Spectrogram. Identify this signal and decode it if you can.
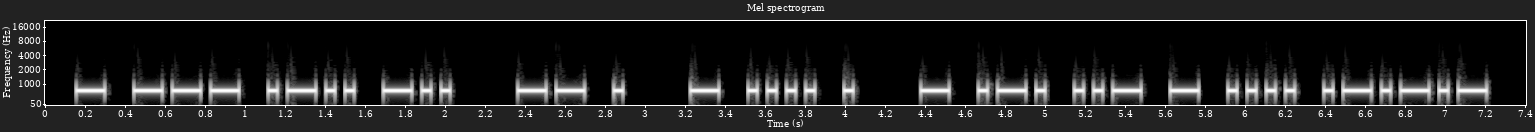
Morse code, heard as a keyed tone, about 25 wpm, 700 Hz. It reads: TOLD ME THE TRUTH.
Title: Sentences from Top 1000 Words - Review Part 4 - 25wpm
